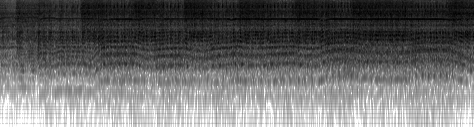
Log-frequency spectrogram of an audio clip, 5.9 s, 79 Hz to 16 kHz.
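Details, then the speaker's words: Hand lapping valves with a drill on 062 Vortec small block Chevy heads: gritty whine and rhythmic scraping, grit audible with fresh compound, growing finer and quieter as it works. Normal valve lapping. "one of the things you'll note as you're doing this when I first started with fresh compound you could hear the grit working you could hear the audible sound of it working really well and as you go it works finer and finer and finer"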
